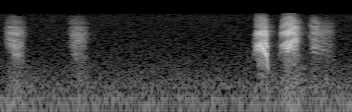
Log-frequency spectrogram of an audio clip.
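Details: Two spaced, breathy, rasping notes from a bowerbird, a long pause, then a quick burst of three louder, harsher, scratchy calls close together.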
